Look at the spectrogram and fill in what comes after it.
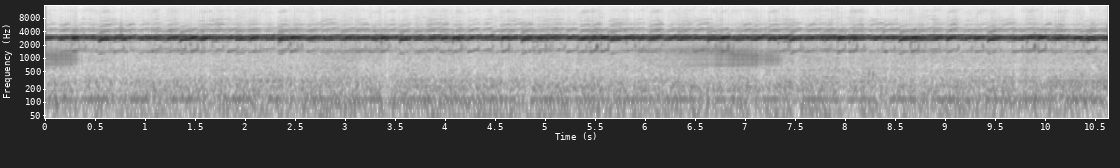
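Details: Early-year night chorus of many spring peepers at a frog pond, their high piercing peeps merging into one continuous shrill band, with a brief lower rasping sound near the start and another around the seventh second.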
